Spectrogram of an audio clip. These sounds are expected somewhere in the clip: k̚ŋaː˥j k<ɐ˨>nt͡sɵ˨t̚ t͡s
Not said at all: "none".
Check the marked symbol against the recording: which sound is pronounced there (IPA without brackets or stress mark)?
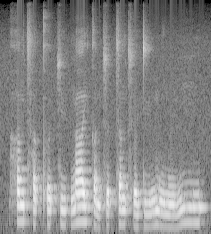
ɐ˨˩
